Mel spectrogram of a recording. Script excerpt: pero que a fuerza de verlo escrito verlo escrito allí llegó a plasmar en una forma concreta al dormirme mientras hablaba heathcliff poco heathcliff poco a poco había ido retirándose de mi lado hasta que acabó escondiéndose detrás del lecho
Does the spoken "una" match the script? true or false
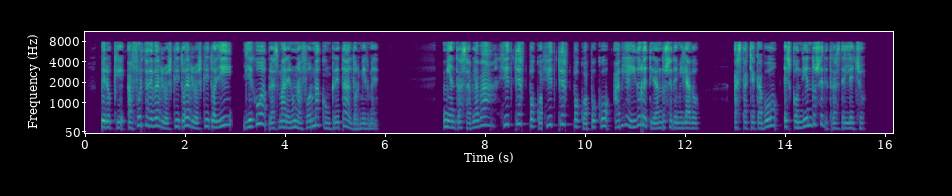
true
